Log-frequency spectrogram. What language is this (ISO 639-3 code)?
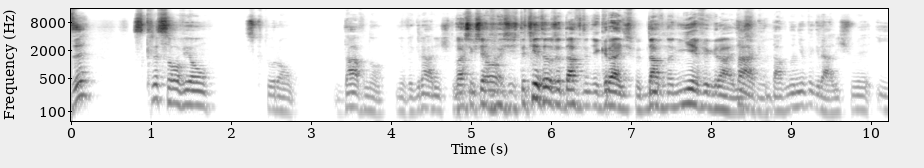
pol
